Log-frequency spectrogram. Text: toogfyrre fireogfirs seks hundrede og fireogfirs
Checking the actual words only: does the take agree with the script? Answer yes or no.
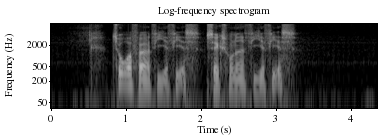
yes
